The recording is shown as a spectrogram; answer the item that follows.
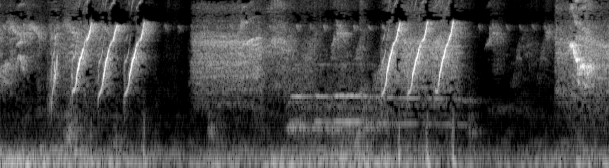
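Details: Konslet-style song of a kehicap ranting magpie-robin, recorded for training other birds: two bursts of three fast rising whistles, separated by a brief low tone and a soft hiss.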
